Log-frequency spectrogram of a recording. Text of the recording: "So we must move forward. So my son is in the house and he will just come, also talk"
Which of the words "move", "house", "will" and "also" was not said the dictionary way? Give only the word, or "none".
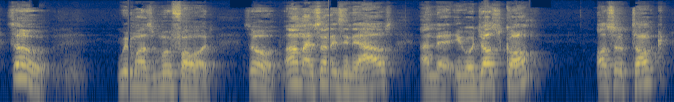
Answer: none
